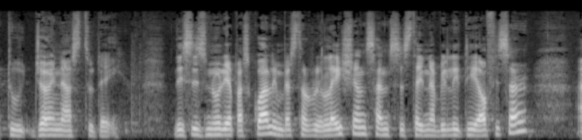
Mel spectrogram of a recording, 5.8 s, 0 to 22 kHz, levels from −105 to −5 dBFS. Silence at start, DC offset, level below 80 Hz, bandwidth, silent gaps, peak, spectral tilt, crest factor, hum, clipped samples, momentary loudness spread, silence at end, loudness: 0.1 s; under 0.1%; -76 dBFS; 16 kHz; none; -6 dBFS; -3 dB/octave; 20 dB; none; under 0.1%; 12 LU; 0.2 s; -26 LUFS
